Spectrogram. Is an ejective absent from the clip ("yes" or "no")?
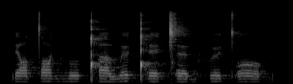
no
